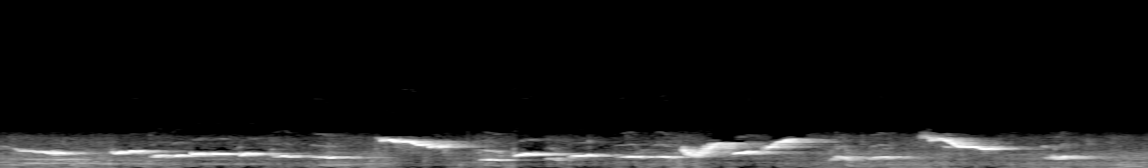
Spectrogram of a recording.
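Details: Captive white-rumped shama, albino and blorok mutation birds, pouring out a continuous varied song of slurred whistles, rising and falling phrases following one another without pause.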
